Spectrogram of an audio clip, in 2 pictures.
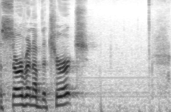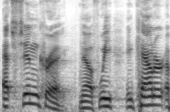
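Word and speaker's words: Cenchreae: And you can see that Synchrae, which the Greeks pronounce it with a hard See, Kinkrae is how they say it.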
